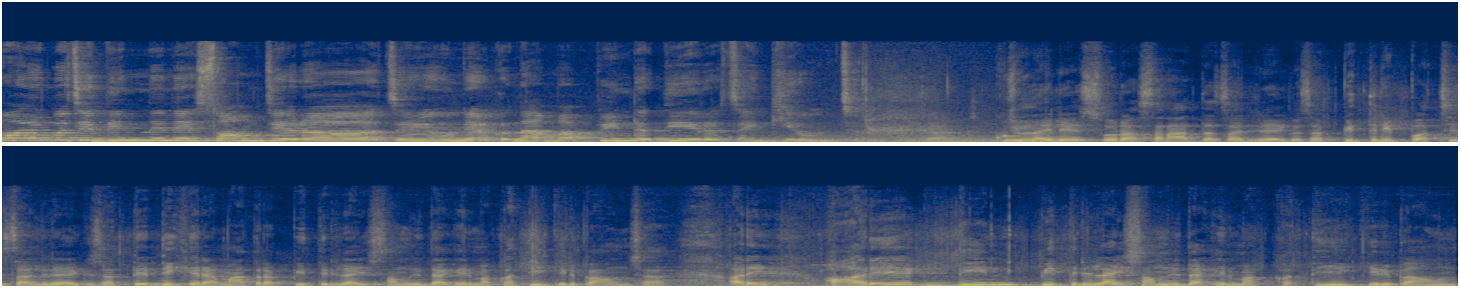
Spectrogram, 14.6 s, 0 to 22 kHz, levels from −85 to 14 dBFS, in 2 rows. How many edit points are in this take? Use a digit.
1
